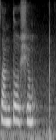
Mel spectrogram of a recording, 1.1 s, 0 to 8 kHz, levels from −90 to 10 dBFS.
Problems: none marked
